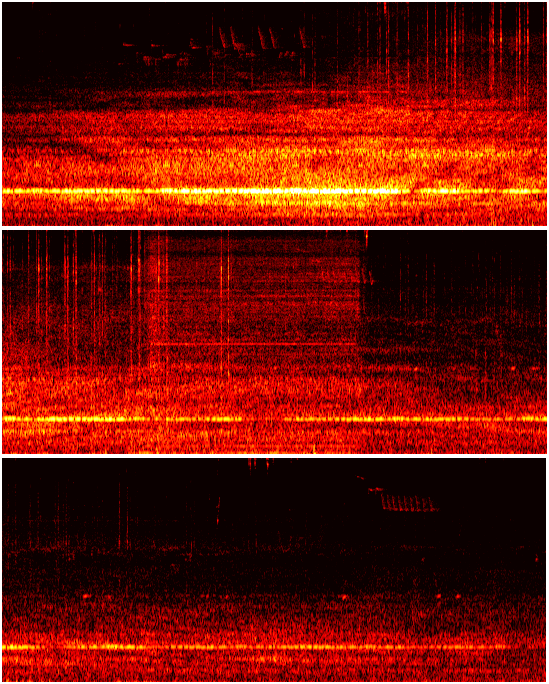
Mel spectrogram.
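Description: Garden-railway model electric train running past on its track: a steady motor whine that grows louder as it comes close, peaking about six seconds in, then fades away, with a run of rapid clicking from the wheels over the rails in the middle.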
